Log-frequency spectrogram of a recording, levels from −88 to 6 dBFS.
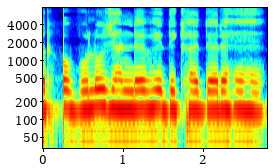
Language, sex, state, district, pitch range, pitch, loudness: Hindi, male, Jharkhand, Ranchi, 150-155 Hz, 150 Hz, -10 LUFS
